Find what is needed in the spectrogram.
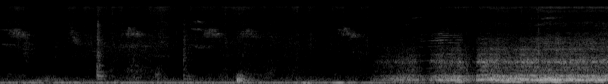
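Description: Small birds chirping softly and repeatedly in a barn over a low steady hum. About four seconds in, a louder steady mechanical hum starts up and carries on.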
